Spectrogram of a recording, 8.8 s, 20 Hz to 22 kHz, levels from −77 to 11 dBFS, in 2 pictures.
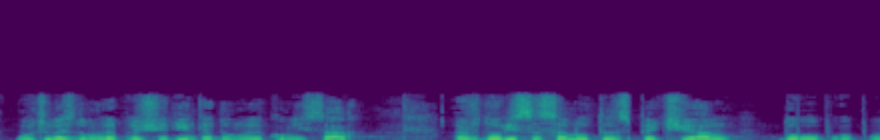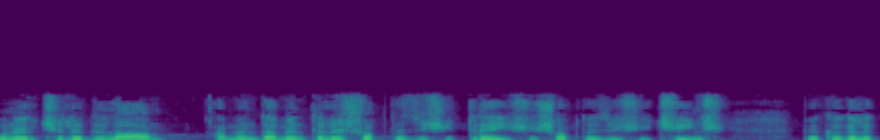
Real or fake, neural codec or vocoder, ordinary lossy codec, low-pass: real; none; none; 7.2 kHz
